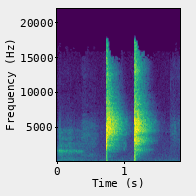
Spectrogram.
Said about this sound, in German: Was machst du? Äh, ich habe geklatscht, damit ich später den Ausschlag sehe, damit ich das, das besser finde.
